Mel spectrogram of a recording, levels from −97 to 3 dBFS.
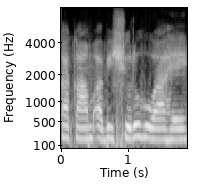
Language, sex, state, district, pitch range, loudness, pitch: Hindi, female, Goa, North and South Goa, 185-205 Hz, -12 LUFS, 195 Hz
